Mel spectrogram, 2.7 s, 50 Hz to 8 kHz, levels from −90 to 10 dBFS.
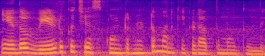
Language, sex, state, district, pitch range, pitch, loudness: Telugu, female, Andhra Pradesh, Chittoor, 200-240 Hz, 220 Hz, -15 LUFS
